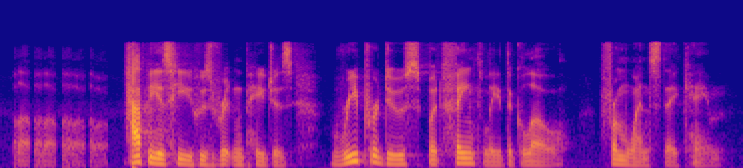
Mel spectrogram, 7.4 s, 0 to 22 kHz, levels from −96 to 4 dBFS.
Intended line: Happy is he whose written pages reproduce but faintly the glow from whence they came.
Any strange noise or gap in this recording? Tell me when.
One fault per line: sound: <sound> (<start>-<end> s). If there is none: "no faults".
sound: laugh (0.1-1.1 s)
